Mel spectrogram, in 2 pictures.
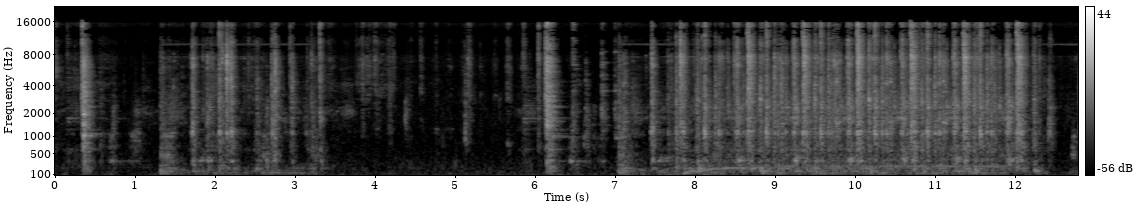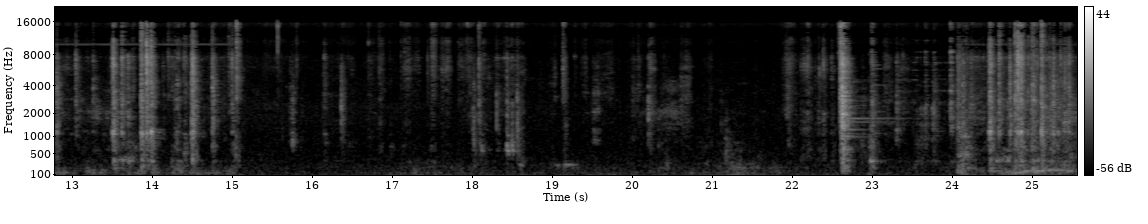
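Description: A sewing machine stitches leather in quick bursts.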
